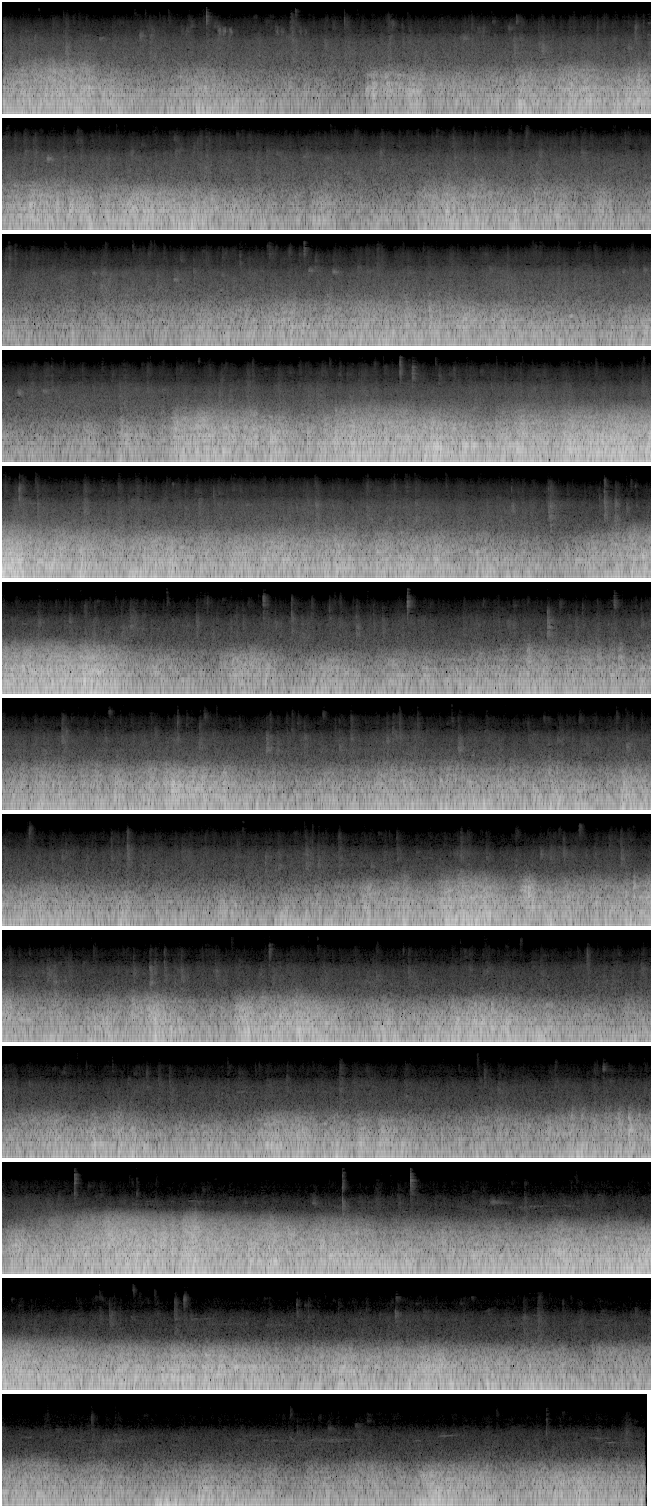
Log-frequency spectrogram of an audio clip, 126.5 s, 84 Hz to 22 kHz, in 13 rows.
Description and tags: Distant Thunder Rumble Ambience
Distant thunderstorm recorded in my backyard.
Equipment that is used: Zoom H5 recorder + Audio-Technica BP4025 Microfoon.
distant, far, lightning, rain, raindrops, raining, rumble, thunder, thunderstorm, weather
